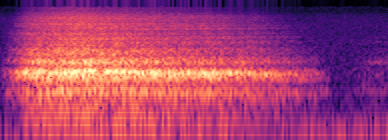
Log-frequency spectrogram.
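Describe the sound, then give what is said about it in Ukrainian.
A single long, deep breath, a soft airy rush that swells quickly, holds for over a second and then fades away, heard alone with no talking. “Чим глибше ви вдихаєте і глибше видихаєте”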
